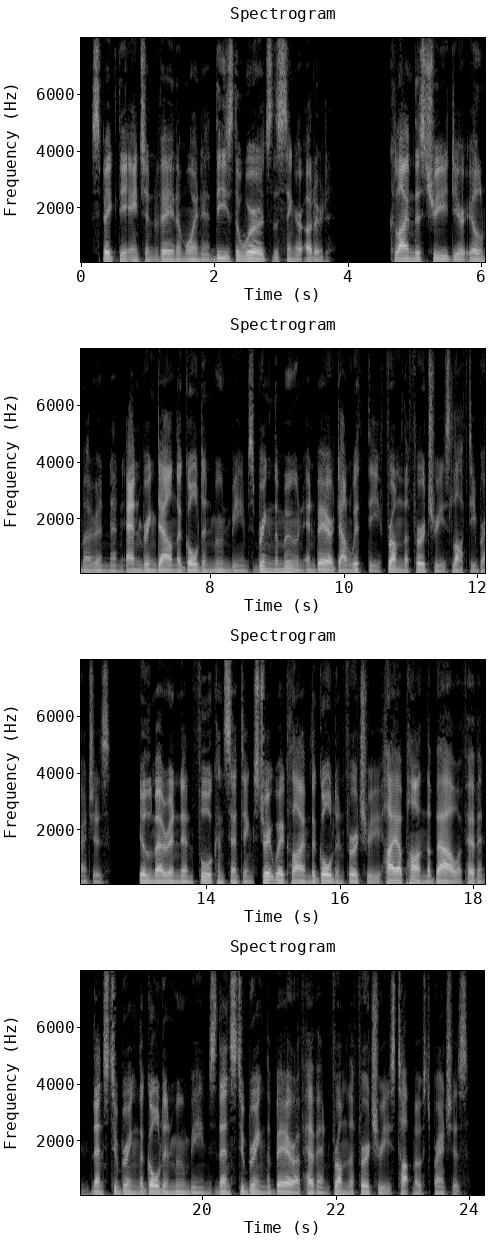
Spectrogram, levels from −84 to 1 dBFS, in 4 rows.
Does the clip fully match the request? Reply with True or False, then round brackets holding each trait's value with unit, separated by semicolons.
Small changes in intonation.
True (2.3 semitones)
